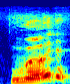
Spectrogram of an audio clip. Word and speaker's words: would: vraiment simple vous prenez votre auxiliaire wood et vous ne prononcez pas le l et vous rajoutez derrière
